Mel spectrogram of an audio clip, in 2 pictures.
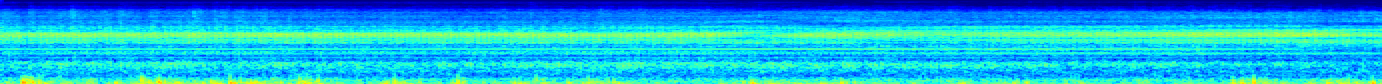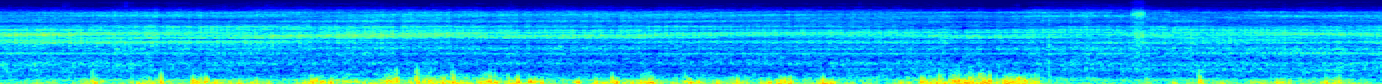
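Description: LUST FIP servo motor running on test, a steady whine made of several high tones that shifts slightly up in pitch about four seconds in, over an irregular low rumble.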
